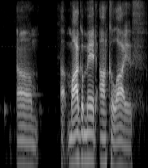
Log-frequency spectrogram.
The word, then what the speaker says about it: Magomed Ankalaev: Magomed Ankalaev.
